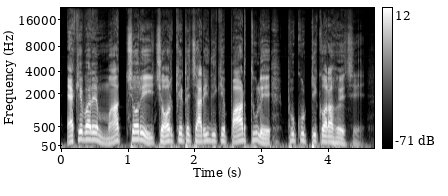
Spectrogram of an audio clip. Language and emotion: Bengali, neutral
